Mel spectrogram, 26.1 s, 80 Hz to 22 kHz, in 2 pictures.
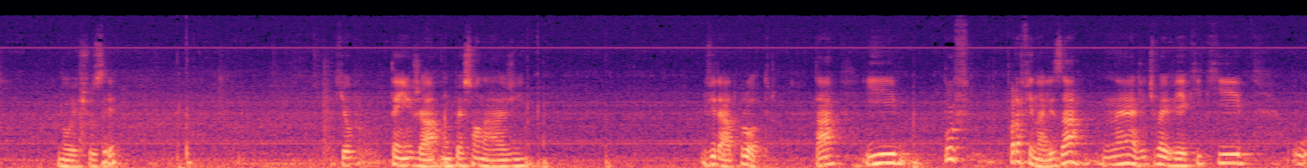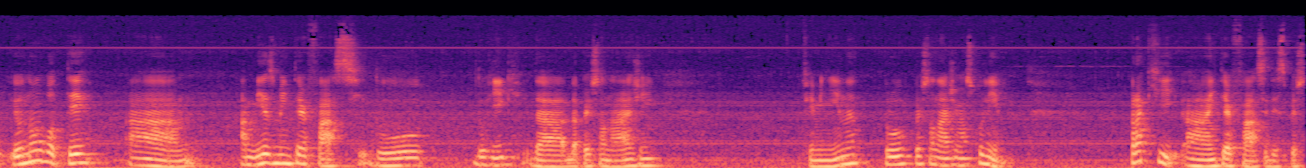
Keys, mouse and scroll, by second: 1.1 z, 1.6 7, 1.8 Return, 3.0-5.5 middle drag, 5.8 ctrl+middle click, 7.4-8.7 middle drag, 9.4 shift+middle click, 14.4 click, 19.1 click, 22.3 click, 24.6 click, 25.7 click.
